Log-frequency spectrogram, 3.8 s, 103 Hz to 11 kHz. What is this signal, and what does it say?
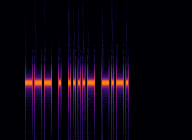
Morse code, heard as a keyed tone, about 25 wpm, 700 Hz. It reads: OE4C
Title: DXCC-100 Call Signs - 4 Characters - 25wpm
